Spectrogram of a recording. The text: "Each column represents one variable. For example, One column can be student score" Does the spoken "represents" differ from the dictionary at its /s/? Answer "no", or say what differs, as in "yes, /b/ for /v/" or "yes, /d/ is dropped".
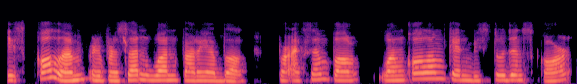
yes, /s/ is dropped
